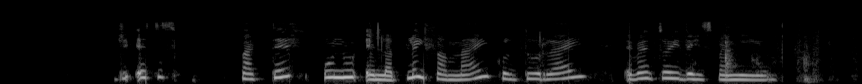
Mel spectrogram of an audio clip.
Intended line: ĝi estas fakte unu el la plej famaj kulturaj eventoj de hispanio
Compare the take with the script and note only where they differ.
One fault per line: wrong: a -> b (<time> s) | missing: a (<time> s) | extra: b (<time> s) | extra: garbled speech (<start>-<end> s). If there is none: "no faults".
no faults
